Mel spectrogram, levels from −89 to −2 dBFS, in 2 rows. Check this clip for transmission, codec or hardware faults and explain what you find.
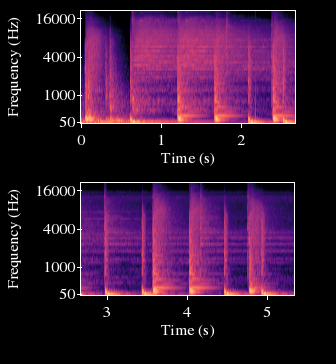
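One hardware fault is present in this music recording. DC step at 2.17 s: the waveform's zero line suddenly jumps by about -24 dBFS, as happens when a converter recalibrates or an input carrying an offset is switched in. A 2 Hz high-pass then drains the offset away, so it decays back toward zero within a fraction of a second. The jump is heard as a single low thump, with the music carrying on unchanged through it.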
